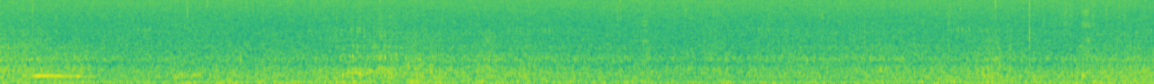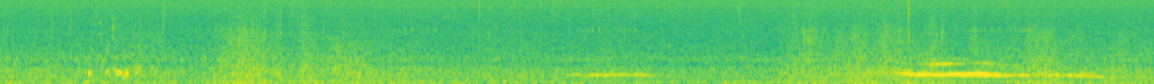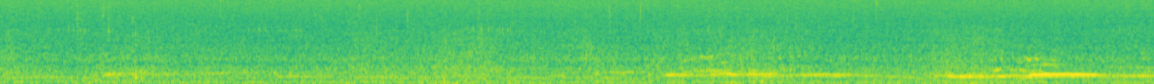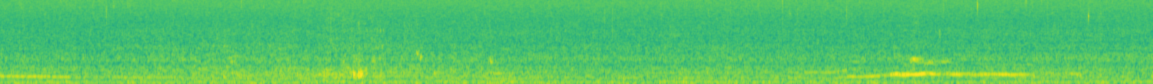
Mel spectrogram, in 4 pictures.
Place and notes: Queens, NS, Canada - Distant harbour Seals calling amongst the wind and waves
On a cold, stormy day seals call from this offshore rock. Their cries gust in the far distance and the wind. The ragged shoreline of the Kejimkujik National Park is very beautiful. Behind the low plants and small trees are in full autumn colours, reds, browns, purple, yellows and oranges.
